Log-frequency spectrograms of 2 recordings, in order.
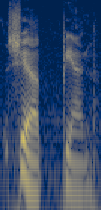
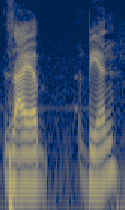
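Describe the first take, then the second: First: The name begins with an sh sound. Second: The name begins without an sh sound. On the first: The speaker calls it right. "I believe is the way to pronounce that. ... the X is a like an S H sound" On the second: The speaker calls it wrong. "I'm sorry"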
